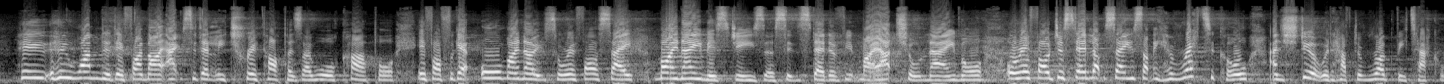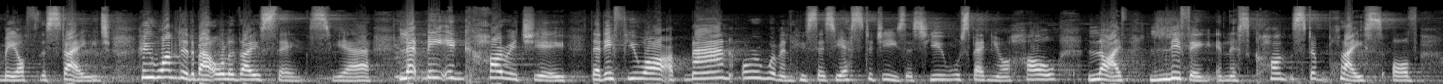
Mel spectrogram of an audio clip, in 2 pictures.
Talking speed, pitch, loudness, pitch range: 195 wpm, 225 Hz, -8 LUFS, 200-265 Hz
